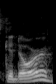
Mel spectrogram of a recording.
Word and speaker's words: Gador: me okay and and I am saying your name correctly right it's gdor gdor yeah and actually I was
